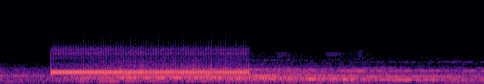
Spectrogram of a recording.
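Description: A phone call being placed in the game Scarlet Hollow: a single steady electronic tone sounds for about two seconds, then cuts off, leaving a low background hum.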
